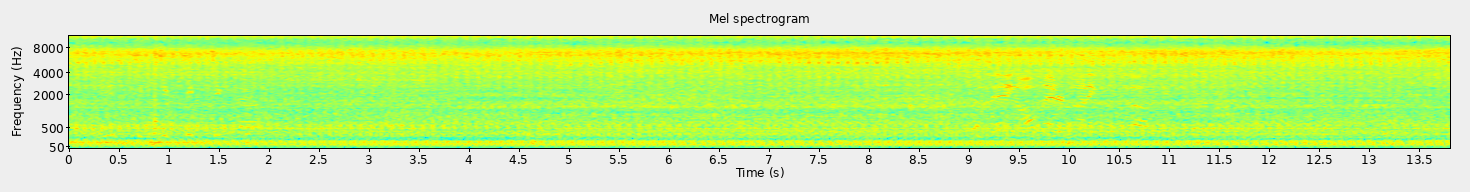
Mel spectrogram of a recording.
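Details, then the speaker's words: 1972 Nova 307ci V8 first start after 35 years, with sanded points and a rebuilt carb: loud, lumpy idle with an irregular skip and exhaust leaks. A misfire, possibly on one bank; the owner wonders about a flat cam lobe. "oh it's skipping it got a little skip in there"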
